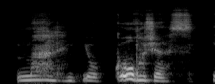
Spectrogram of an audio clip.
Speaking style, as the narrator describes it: breathed

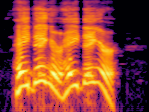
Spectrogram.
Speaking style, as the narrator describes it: Fans yelling

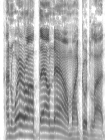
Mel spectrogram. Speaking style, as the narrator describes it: shouted the stranger, roaring with laughter

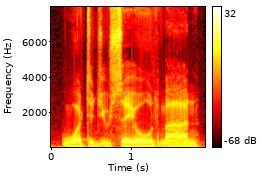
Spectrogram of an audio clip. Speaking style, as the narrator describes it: growled the troll, visibly angry, drool dripping from his bottom lip

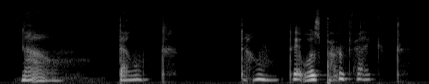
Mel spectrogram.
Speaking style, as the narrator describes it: murmured very softly

